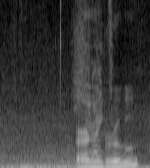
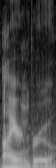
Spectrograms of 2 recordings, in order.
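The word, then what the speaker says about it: Irn-Bru: Earn Brew. Yes, Furious was saying earlier. Furious was was recommending it. Uh, it's pronounced Iron Brew.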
